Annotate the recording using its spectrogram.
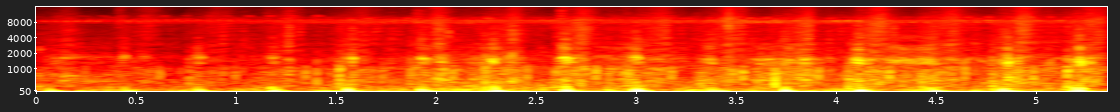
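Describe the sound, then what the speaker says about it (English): A ridden horse's hooves clip-clop in a steady, even rhythm across a large open area, close and clear with no talking over them. "Horse traveling reasonably straight."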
